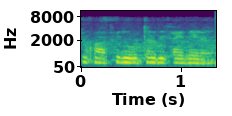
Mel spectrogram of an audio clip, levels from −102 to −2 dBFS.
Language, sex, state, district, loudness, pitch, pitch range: Hindi, female, Bihar, Araria, -15 LUFS, 215 Hz, 205-225 Hz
